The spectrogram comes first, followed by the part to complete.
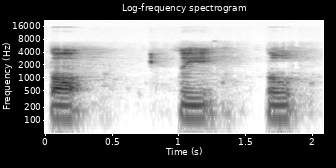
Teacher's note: To punya sifat idbaq, lidah, ya, menempel ke langit-langit mulut, ya. Jadi bagian tengah lidah menempel, ya.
